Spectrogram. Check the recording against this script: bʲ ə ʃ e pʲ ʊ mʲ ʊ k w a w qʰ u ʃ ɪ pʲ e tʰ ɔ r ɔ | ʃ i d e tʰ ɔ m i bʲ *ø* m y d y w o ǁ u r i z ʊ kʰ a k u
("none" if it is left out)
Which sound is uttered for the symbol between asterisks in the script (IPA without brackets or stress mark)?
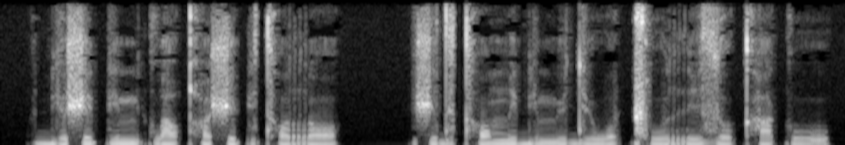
u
